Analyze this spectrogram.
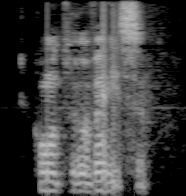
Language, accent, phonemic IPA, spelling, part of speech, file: French, Canada, /kɔ̃.tʁə.vɛ̃s/, contrevinsses, verb, LL-Q150 (fra)-contrevinsses.wav
- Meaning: second-person singular imperfect subjunctive of contrevenir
